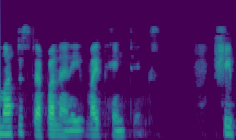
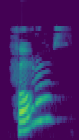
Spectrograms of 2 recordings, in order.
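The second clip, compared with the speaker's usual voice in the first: much higher, loud surprised squeak; 9 dB louder than usual. Acted. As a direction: jump at the word. Mac surprised.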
